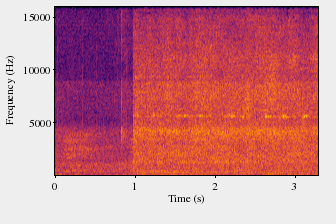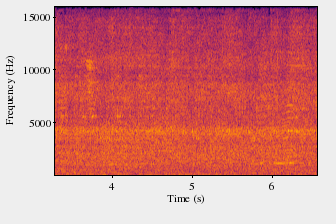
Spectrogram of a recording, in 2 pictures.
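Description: A train on a Morgan steel hyper coaster rolling along its track with a steady, dense roar of wheels on steel rail, growing suddenly louder about a second in.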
